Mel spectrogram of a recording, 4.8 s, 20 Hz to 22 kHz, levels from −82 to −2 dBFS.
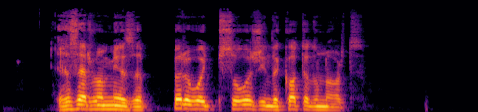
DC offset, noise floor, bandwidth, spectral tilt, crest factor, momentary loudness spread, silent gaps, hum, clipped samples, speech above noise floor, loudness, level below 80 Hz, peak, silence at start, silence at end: under 0.1%; -83 dBFS; 15 kHz; -5.5 dB/octave; 16 dB; 7 LU; none; none; under 0.1%; 67 dB; -16 LUFS; -54 dBFS; -2 dBFS; 0.55 s; 1.2 s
